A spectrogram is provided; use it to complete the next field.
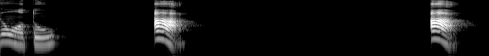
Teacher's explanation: ah down to pronounce it you need to allow your pitch to drop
